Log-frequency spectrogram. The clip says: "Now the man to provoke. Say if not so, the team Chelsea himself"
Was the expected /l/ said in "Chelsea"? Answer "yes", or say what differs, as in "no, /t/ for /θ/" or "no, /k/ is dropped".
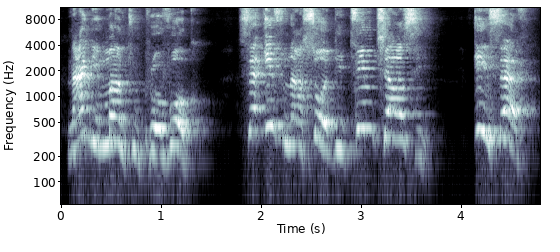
yes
